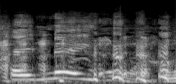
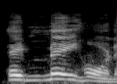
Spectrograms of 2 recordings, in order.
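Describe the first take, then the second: First: Exaggerated French Lick drawl, very slow and high; higher, long-drawn mock French Lick accent; Larry Bird. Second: Slow imitation of a French Lick drawl; mock French Lick accent, "Mayhorn" stretched; lightly imitated French Lick twang. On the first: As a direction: mimic the French Lick tone, dragging out "Mayhorn". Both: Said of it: "his French lick tone".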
